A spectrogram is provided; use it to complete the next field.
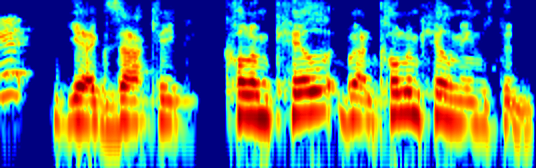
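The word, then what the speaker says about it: Colm Cille: Cullum kill and cullum kill means the the cullum is a dove and kill is either the wood or the church.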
